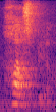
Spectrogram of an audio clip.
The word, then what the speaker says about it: hospital: lo menos la palabra hospital. Hospital comienza con H, pero se pronuncia como con J.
